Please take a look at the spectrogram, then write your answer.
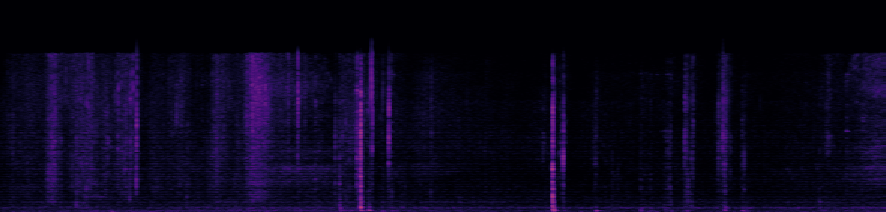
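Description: Honeybees at a hive frame weakened after a three-week spring cold spell, a steady close buzzing drone running throughout, with a few sharp knocks and taps of handling the frames.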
